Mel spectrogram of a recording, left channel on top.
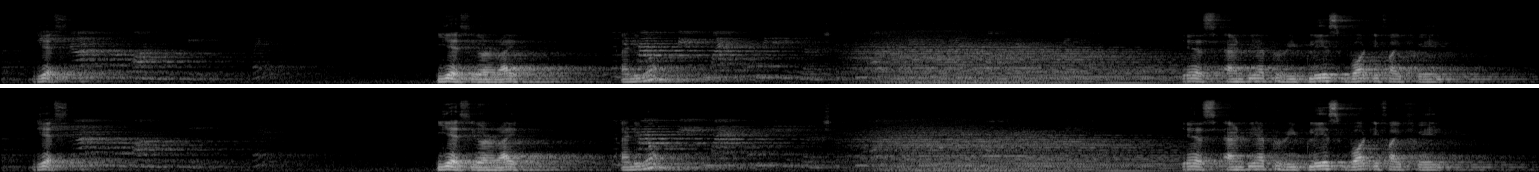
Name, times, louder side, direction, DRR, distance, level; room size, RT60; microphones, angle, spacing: voice 1, 0.3-2.1 2.5-2.7 6.1-11.1, equal, 25° left, -9 dB, 2.7 m, -47 dB
voice 2, 4.4-5.3 6.2-6.6 11.8-14.4, right 2 dB, 15° right, 9 dB, 0.4 m, -29 dB
sound 1, 8.3-12.1, equal, 5° left, 1.6 m, -42 dB
15.0 x 6.9 x 4.8 m, 2.6 s
head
